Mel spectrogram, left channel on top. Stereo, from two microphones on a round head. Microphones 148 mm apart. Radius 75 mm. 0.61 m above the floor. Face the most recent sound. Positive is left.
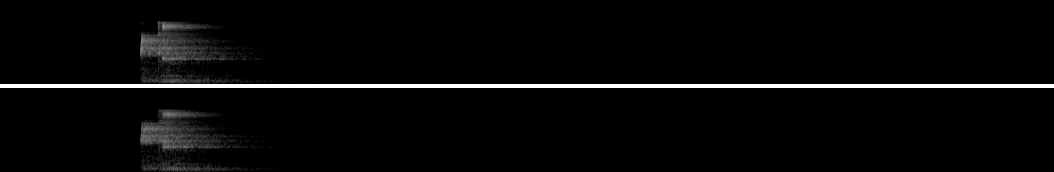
turn(degrees=60)  # may be behind; listen again after turning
